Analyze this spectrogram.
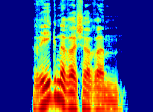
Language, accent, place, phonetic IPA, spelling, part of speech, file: German, Germany, Berlin, [ˈʁeːɡnəʁɪʃəʁəm], regnerischerem, adjective, De-regnerischerem.ogg
- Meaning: strong dative masculine/neuter singular comparative degree of regnerisch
